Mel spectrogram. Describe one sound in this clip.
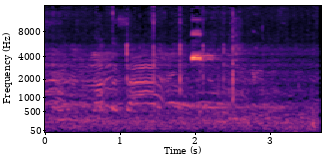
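Lacrosse sticks clack together.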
